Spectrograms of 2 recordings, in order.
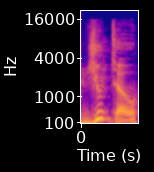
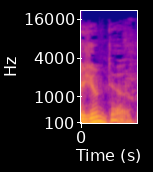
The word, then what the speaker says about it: junto: I was calling it a junto because I thought it was a hard J. When I got there, they're like, welcome to the junto.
